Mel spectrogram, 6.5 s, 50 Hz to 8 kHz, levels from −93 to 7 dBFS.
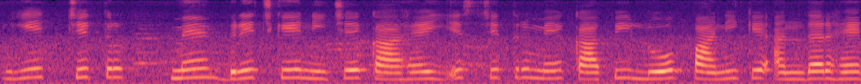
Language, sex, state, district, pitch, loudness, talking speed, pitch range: Hindi, female, Uttar Pradesh, Etah, 270 Hz, -16 LUFS, 160 wpm, 250-285 Hz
